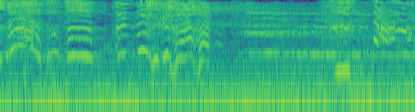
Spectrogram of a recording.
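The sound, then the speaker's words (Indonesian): Eerie crying in a horror story: wavering, sobbing wails with gasping breaths, rising and falling in pitch across several drawn-out cries. “Tangisan itu terdengar sangat jelas.”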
